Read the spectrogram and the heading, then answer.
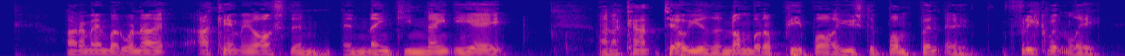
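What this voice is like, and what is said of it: Scottish accent. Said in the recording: “thought I was Australian because of my accent ... how the hell can you mistake a Scottish accent for an Australian accent?”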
